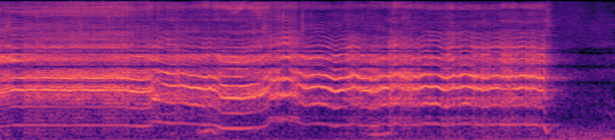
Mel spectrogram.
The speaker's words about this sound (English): you hear a scream inside the wagon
